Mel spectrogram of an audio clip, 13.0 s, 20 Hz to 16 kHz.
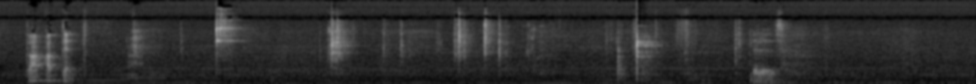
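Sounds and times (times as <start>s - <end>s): metal tools clinking: 2.9s - 3.3s.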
